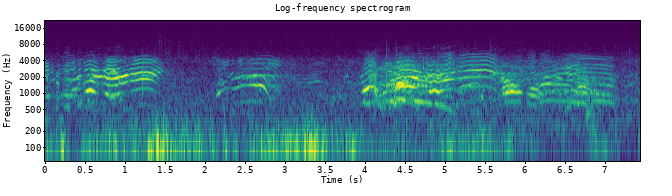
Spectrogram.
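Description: Young girls shout and call out across an open field.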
